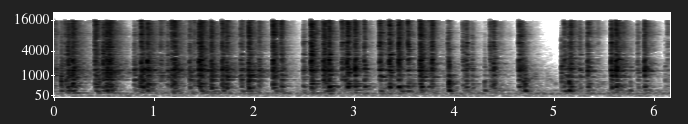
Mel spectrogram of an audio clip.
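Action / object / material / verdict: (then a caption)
tap / flat round glass mirror / glass / none. Long pointed metal claw finger caps on both hands tap rapidly across a flat, solid, medium-sized round glass mirror lying on a wooden table. The taps make a steady stream of bright, sharp clicks with a glassy ring that dies away almost at once, some landing in quick flurries and others spaced apart.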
